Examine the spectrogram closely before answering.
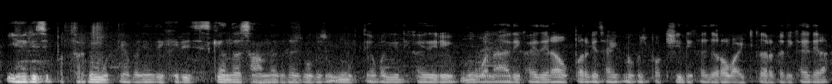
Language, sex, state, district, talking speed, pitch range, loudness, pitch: Hindi, male, Chhattisgarh, Rajnandgaon, 305 wpm, 105-115 Hz, -23 LUFS, 110 Hz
